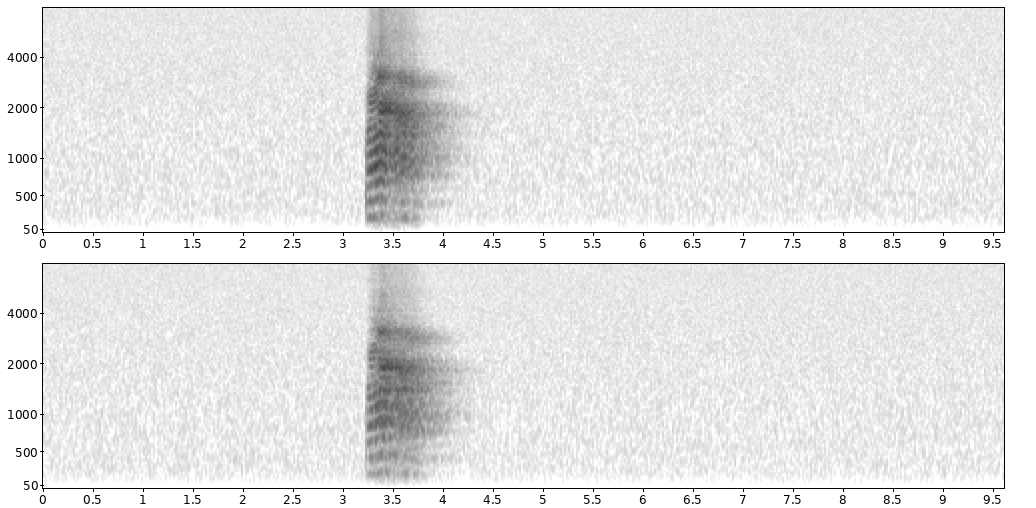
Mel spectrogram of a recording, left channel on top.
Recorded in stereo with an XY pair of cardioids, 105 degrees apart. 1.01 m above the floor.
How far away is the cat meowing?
About 0.8 m.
